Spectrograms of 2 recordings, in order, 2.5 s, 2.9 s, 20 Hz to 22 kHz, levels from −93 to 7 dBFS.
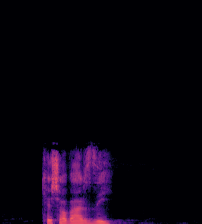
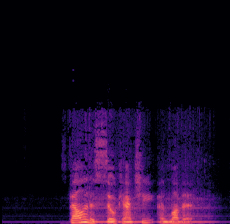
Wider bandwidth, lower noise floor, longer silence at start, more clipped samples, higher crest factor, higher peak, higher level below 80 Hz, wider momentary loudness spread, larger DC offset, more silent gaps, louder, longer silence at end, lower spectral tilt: second, 8 kHz vs 11.5 kHz; first, -87 dBFS vs -67 dBFS; second, 0.55 s vs 0.9 s; neither; about the same, 22 dB vs 18 dB; second, -14 dBFS vs -6 dBFS; about the same, -70 dBFS vs -66 dBFS; about the same, 15 LU vs 14 LU; neither; neither; second, -30 LUFS vs -22 LUFS; first, 1.15 s vs 0.25 s; second, -4 dB/octave vs -5.5 dB/octave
